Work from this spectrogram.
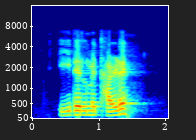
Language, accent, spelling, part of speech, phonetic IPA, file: German, Austria, Edelmetalle, noun, [ˈeːdl̩meˌtalə], De-at-Edelmetalle.ogg
- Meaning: nominative/accusative/genitive plural of Edelmetall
